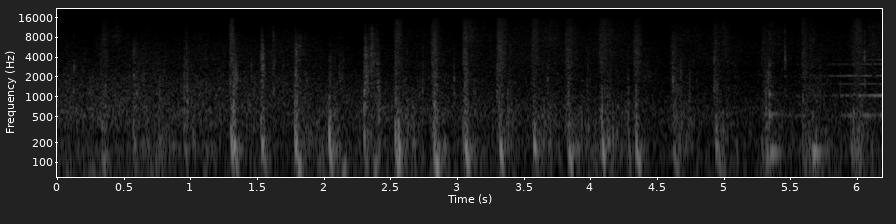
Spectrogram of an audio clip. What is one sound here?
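Footsteps run quickly over grass and leaves.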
